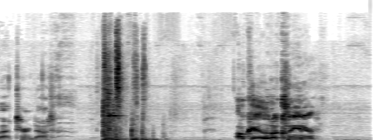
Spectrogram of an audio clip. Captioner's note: clinking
